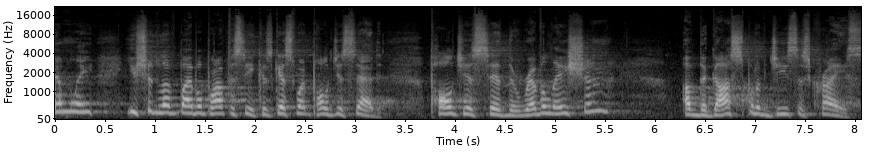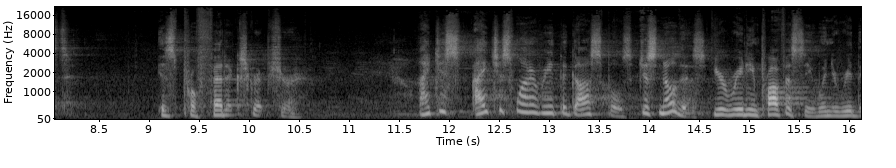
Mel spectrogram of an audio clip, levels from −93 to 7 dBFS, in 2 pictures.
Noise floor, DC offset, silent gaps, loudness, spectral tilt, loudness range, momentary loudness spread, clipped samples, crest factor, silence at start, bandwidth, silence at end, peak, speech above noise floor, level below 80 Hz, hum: -64 dBFS; under 0.1%; none; -32 LUFS; -4 dB/octave; 6 LU; 13 LU; under 0.1%; 20 dB; 0 s; over 20 kHz; 0 s; -12 dBFS; 32 dB; -80 dBFS; none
